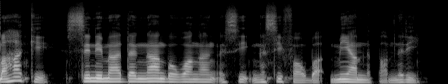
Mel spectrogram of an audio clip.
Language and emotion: Manipuri, neutral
